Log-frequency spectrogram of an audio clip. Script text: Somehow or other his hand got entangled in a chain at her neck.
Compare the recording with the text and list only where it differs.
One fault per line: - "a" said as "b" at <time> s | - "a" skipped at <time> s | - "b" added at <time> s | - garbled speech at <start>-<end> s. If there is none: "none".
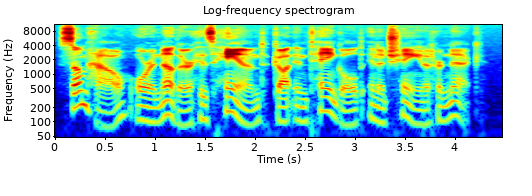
- "other" said as "another" at 1.0 s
